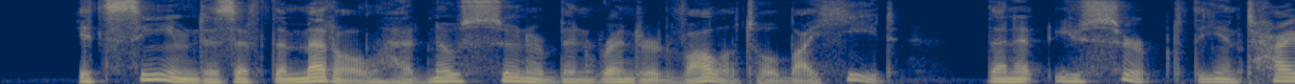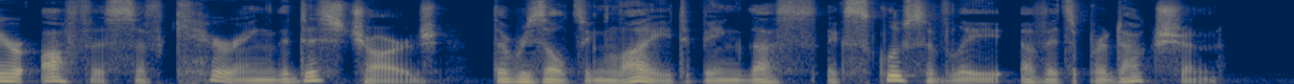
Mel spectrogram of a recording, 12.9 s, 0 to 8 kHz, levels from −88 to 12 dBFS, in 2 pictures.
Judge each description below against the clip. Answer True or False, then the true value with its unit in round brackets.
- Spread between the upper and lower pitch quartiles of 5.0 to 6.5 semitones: True (5.3 semitones)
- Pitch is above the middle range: False (95 Hz)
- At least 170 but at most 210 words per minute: False (155 wpm)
